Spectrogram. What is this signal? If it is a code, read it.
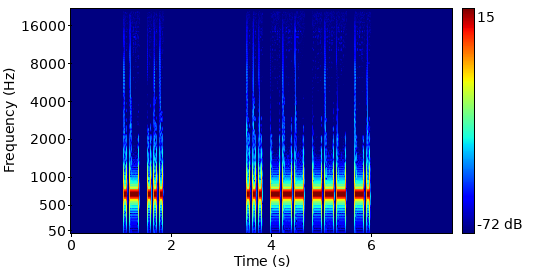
Morse code, heard as a keyed tone, about 20 wpm, 700 Hz. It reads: AS SOON
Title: 4x Word-Spacing - Sets of 3 Words - 20wpm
